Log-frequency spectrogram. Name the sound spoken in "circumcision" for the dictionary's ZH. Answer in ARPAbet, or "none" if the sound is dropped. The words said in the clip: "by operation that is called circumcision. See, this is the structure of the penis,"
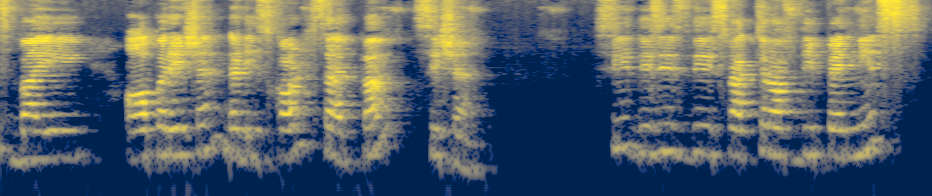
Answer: SH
